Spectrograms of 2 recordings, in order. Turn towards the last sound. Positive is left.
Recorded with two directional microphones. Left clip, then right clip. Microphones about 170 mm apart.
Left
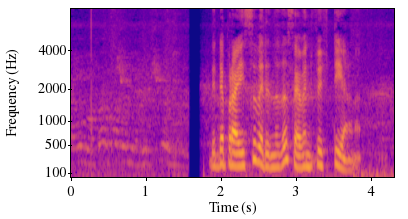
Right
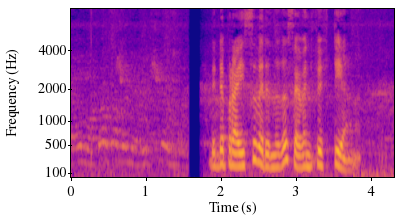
turn(degrees=30)  # may be behind; listen again after turning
